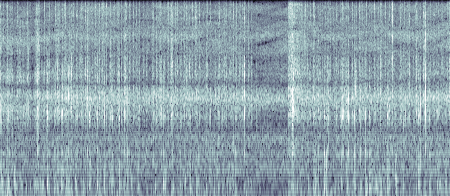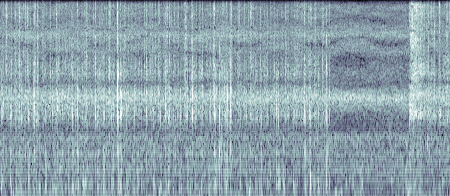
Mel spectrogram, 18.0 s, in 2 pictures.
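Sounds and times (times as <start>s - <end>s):
mudpot bubbling: 0.0s - 17.9s.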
